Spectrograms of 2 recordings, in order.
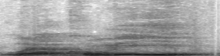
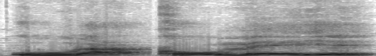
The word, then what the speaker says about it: Urakomeye: Is it ora or ola? Ura. You gotta roll your R. Say it one more time. Urakomeye. Ora. Ooh. Ura. Yeah. Ula. No, not la. You gotta. There's like a thick R or deep.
